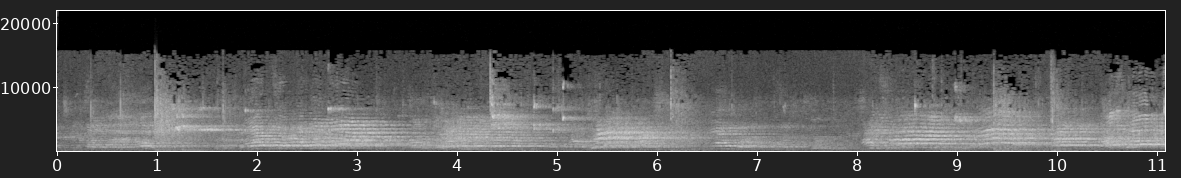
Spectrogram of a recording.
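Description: A volleyball is struck with sharp slaps in an echoing gym.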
